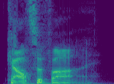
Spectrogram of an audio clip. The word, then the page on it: calcify: American English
